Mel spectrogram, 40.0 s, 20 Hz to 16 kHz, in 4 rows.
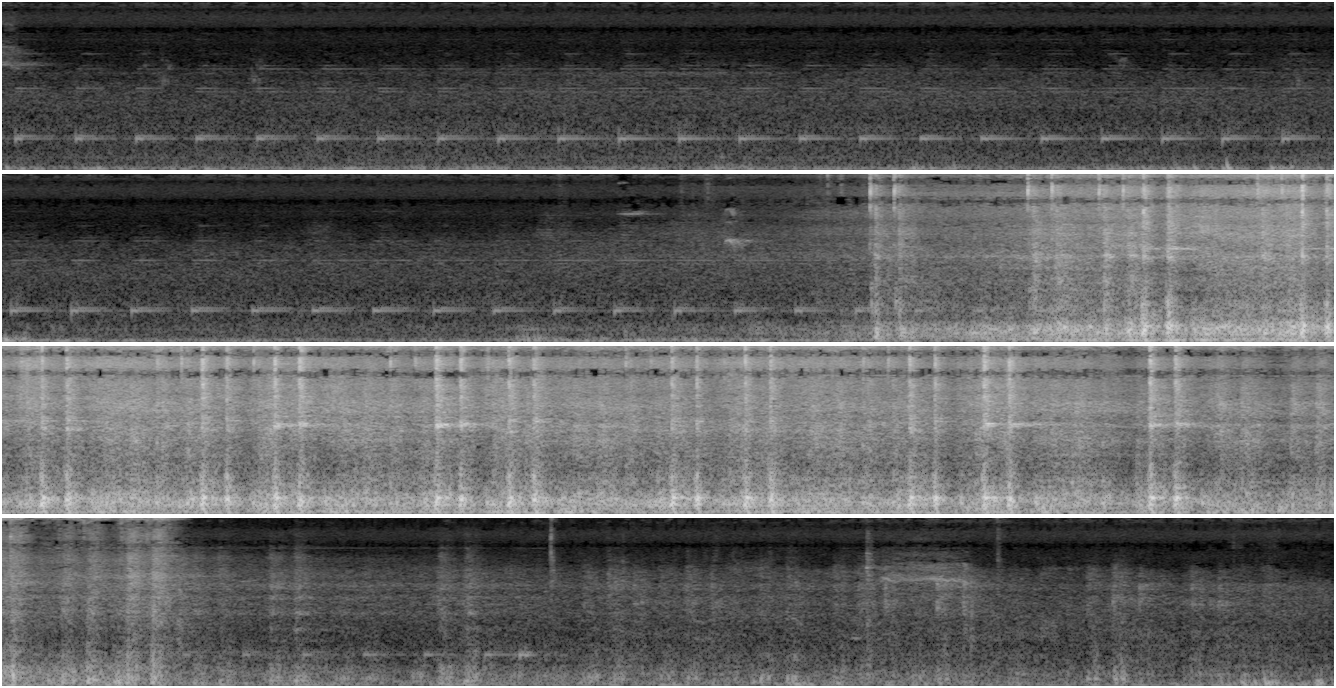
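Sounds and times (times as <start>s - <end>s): train wheels clattering over rail joints: 15.8s - 39.5s.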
